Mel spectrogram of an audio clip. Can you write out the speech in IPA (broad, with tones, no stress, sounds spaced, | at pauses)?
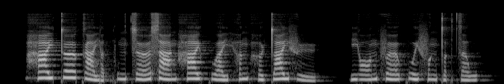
h aː˥ j t̪ œː˥ k aː˨˩ j ɐ˧ t̚ kʷ ɐ˧ ŋ t͡s œː˨˥ s aː˨˧ ŋ h aː˥ j kʷ aː˨ j h ɐ˥ ŋ h ɵ˨ ɥ t̪ aː˥ j f yː˨˩ | j ɔː˨˥ n f œː˨˥ kʷ e˨ j f ɐ˧ ŋ t̪ ɐ˨ k̚ t͡s ɐ˧ w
